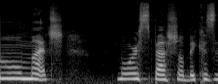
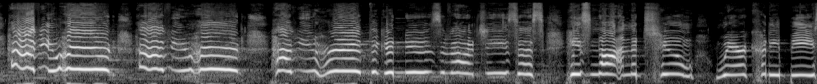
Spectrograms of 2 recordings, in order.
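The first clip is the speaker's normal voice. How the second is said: much higher, much louder squealing; very high-pitched; 13 semitones higher, 11 dB louder than usual. Acted. Mary running to Peter and John, high-pitched and loud. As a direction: shriek it up high. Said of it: "in a very high-pitched voice".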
